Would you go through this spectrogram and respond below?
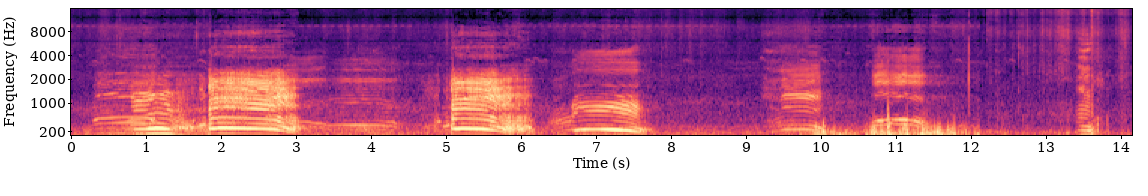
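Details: Tame cows grazing together in a wide green rice field in the morning, lowing softly and answering each other. Several strong, bending moos in the first half, then weaker, rougher calls overlapping near the end.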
